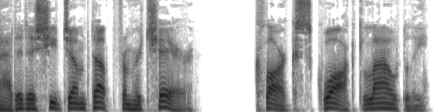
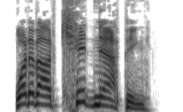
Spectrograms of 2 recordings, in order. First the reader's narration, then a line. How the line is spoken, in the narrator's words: Ozzy asked loudly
